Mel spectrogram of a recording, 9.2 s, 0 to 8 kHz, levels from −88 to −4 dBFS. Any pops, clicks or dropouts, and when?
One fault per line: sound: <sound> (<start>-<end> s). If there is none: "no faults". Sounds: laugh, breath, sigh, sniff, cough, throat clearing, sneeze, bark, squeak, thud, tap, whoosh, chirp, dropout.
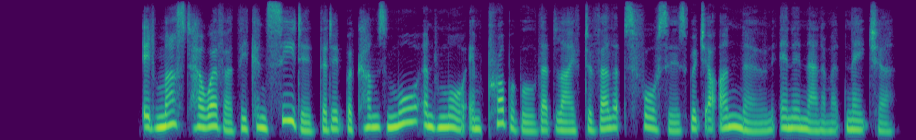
no faults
